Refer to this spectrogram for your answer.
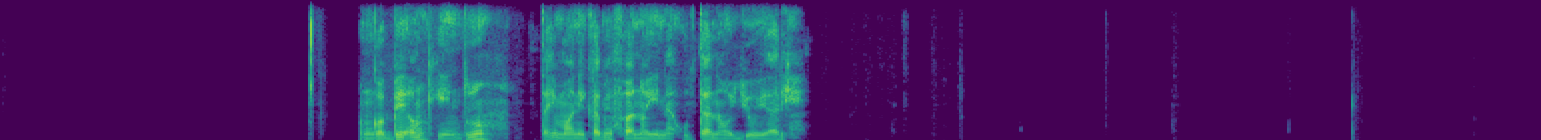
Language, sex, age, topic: Oshiwambo, male, 36-49, agriculture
